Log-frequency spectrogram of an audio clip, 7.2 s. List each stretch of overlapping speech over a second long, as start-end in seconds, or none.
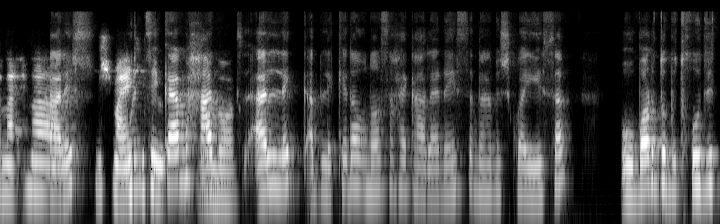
0.5-2.4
